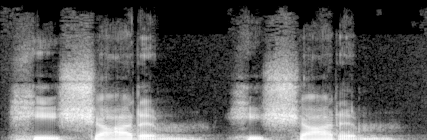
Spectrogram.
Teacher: The T in shot is between vowels, so it changes to a fast D.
